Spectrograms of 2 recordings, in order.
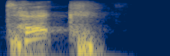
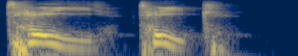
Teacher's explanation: So here you said tech, okay, using an ek sound instead of aik. So we need a diphthong here.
